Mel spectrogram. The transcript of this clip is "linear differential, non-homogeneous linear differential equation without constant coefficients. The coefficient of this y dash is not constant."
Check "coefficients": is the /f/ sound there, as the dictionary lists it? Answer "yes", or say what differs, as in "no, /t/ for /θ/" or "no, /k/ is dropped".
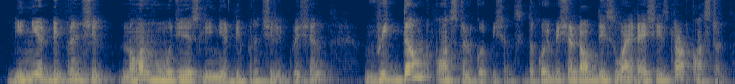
no, /p/ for /f/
